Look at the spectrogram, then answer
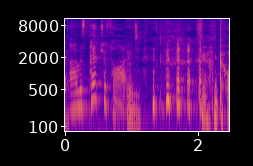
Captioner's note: both laugh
